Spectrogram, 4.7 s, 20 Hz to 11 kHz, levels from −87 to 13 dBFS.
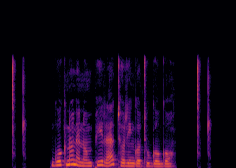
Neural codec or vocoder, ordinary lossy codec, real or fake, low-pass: none; AAC, 64 kbps; real; 7.2 kHz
